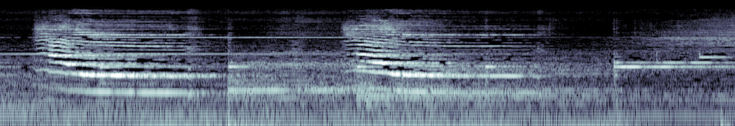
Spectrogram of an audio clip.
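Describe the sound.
A black cat meowing: two long, drawn-out, loud cries, each sliding downward in pitch, separated by a short pause.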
